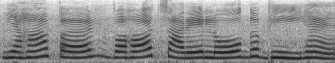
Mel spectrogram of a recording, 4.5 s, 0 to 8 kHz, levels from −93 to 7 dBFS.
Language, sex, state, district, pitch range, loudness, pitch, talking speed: Hindi, female, Madhya Pradesh, Dhar, 265-300 Hz, -11 LUFS, 275 Hz, 95 wpm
